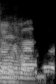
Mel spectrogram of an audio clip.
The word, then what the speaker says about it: Tagovailoa: off with Miami with their pick of Tua Tagovailoa, or how you want to pronounce his name, Tagovailoa or Oh, Tua Wailoa. Tagovailoa.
